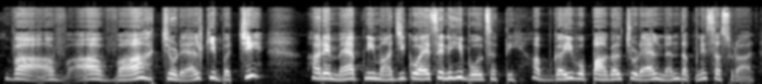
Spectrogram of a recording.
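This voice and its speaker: A woman's voice: normal speed, warm tone, close to an everyday voice. A woman voicing a fed-up young housewife in a cartoon, grumbling and exasperated. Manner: grumbling and exasperated, pitched lower. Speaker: daughter-in-law character. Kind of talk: cartoon voice acting.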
